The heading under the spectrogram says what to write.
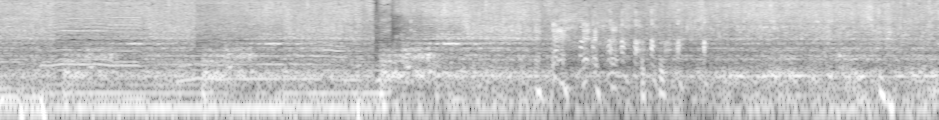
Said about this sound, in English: Imagine during the show you hear toilets flushing.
